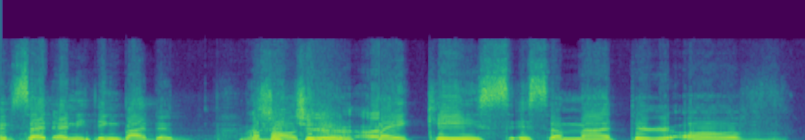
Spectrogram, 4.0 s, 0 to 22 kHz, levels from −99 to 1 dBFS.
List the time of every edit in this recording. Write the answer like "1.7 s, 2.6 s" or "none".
1.9 s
